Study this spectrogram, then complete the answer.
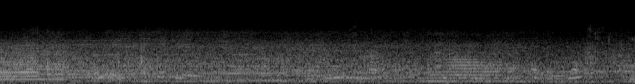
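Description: Racing cars, including a BMW Z3, run on the Silverstone circuit, their engines giving a steady, droning roar under continuous commentary.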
